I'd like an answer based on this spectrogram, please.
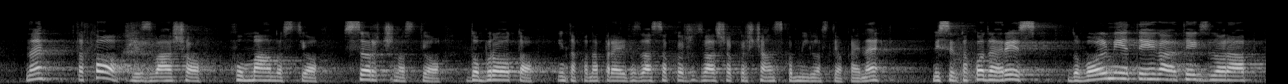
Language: Slovenian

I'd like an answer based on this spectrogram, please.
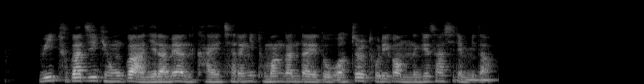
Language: Korean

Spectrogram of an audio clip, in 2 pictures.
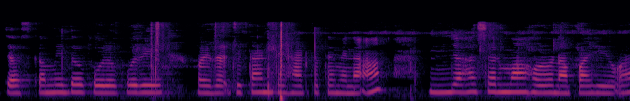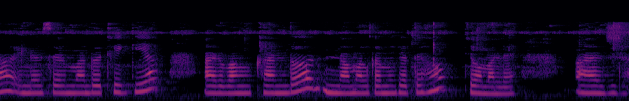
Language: Santali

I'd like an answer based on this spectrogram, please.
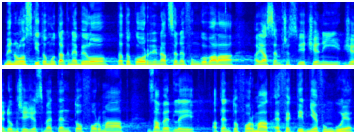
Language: Czech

